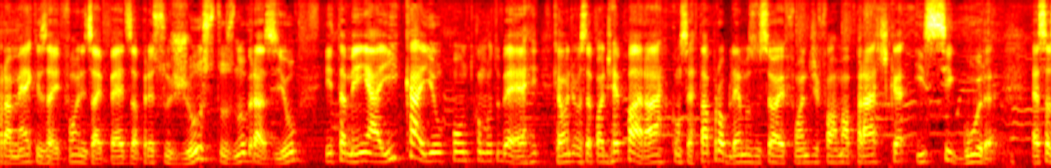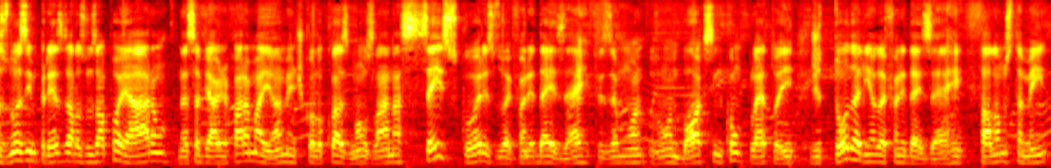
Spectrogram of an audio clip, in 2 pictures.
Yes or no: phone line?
no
